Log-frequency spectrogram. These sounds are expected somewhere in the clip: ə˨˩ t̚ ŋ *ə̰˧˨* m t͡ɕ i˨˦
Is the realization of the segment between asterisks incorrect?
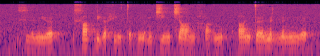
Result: yes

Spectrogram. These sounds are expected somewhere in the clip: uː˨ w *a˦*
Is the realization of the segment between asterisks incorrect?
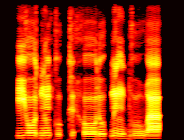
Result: no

